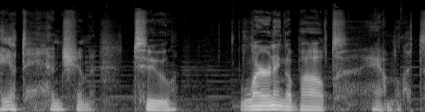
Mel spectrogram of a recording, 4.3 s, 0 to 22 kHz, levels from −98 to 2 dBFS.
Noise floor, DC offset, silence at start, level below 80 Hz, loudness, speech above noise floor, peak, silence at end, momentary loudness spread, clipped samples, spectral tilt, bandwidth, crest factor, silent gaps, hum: -61 dBFS; under 0.1%; 0 s; -60 dBFS; -29 LUFS; 33 dB; -12 dBFS; 0 s; 17 LU; under 0.1%; -6 dB/octave; 14.5 kHz; 18 dB; none; none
